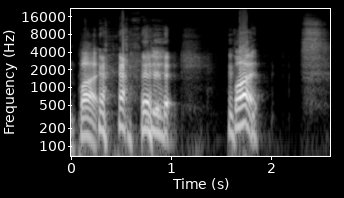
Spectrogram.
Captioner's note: both laughing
